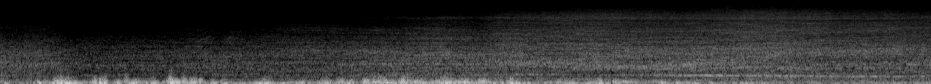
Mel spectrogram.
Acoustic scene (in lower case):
street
